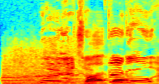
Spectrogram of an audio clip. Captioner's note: wind blowing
